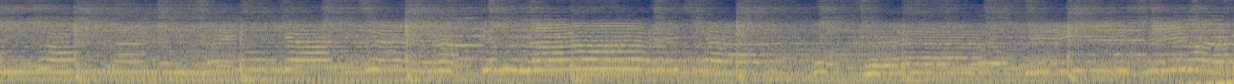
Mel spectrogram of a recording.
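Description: Pop song sung by young female voices into microphones over a backing track with a steady bass and beat.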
